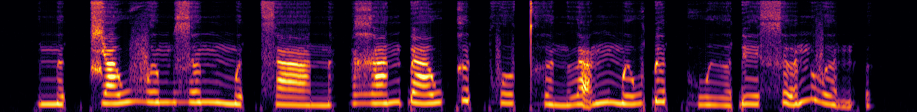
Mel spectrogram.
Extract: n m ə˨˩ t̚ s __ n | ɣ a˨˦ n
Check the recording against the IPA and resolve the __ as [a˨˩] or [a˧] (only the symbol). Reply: a˨˩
